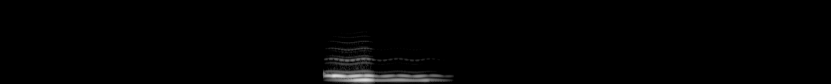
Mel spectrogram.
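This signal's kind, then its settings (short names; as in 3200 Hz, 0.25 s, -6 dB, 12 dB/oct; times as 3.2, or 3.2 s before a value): synth patch with vibrato G4, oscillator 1 triangle, oscillator 2 square, interval 0 st, detune 27 cents, sub -16 dB, noise -16 dB, filter bandpass, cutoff 130 Hz, Q 11, filter envelope 2 oct, filter decay 0.31 s, filter sustain 35%, attack 0.425 s, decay 0.09 s, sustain -20.5 dB, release 0.37 s, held 0.95 s, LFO 3 Hz, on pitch 69 cents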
